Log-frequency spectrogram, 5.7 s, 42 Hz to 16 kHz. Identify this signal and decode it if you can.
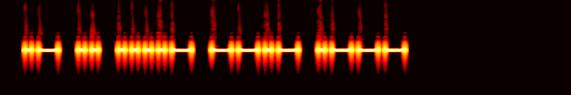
Morse code, heard as a keyed tone, about 18 wpm, 700 Hz. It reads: AI4QJ
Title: Speed Racing - USA Call Signs 15wpm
